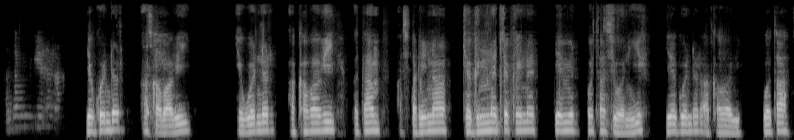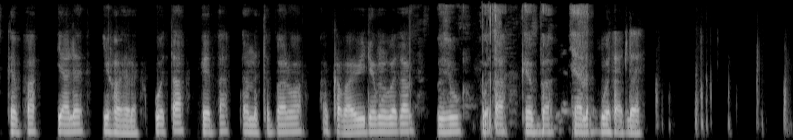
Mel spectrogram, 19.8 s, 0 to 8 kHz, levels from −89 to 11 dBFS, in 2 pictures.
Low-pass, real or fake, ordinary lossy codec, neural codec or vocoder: 7.2 kHz; real; AAC, 32 kbps; none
